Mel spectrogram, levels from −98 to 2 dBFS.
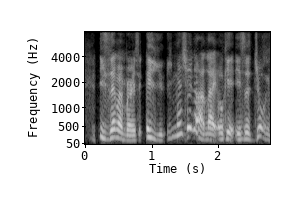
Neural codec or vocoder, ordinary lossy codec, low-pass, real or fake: codec, 16 kHz, 4 kbps, FreqCodec, smaller model; none; none; fake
